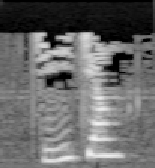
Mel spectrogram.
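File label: "即将", Mandarin Chinese; hsk; chinese-flashcards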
